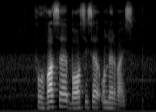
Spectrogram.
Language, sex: Afrikaans, male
